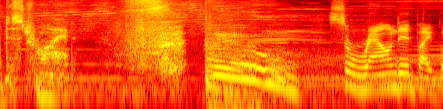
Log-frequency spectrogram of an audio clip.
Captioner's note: whooshing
